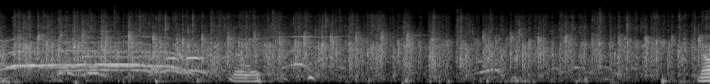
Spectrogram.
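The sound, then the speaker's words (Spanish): Sustained audience applause welcoming Daniel Guzmán to a Sunday afternoon show, a dense wash of many hands clapping at steady volume throughout, with cheers and voices rising briefly over the noise. “No te han aplaudido tanto un domingo por la tarde, Daniel.”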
